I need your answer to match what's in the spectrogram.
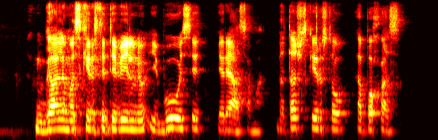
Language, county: Lithuanian, Klaipėda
